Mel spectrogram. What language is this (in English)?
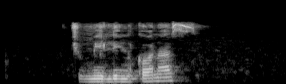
Esperanto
